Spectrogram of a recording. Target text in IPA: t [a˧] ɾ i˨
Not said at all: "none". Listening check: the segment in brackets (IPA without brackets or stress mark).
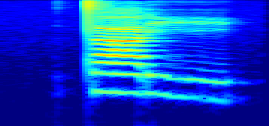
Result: a˧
